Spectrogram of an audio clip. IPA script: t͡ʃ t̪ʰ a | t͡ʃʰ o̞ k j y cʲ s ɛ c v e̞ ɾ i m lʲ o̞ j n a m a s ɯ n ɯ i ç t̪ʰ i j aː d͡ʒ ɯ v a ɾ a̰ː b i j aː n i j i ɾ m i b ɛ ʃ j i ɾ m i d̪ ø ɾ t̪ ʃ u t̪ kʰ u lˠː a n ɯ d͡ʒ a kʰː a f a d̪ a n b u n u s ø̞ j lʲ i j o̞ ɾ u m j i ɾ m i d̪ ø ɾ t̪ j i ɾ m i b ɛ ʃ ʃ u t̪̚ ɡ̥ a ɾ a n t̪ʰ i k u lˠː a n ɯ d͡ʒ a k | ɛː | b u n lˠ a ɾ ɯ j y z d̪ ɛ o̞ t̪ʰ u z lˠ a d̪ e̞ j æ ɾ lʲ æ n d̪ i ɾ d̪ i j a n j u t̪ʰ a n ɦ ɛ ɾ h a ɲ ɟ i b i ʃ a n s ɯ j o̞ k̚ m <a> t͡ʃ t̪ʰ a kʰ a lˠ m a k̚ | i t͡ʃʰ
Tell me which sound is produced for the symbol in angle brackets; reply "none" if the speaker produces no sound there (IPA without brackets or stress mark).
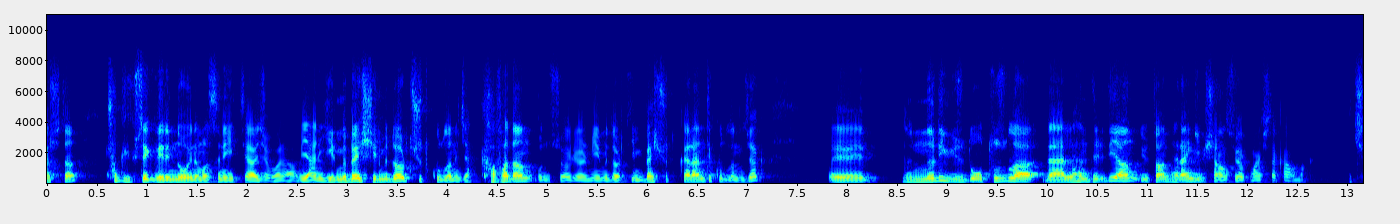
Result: a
